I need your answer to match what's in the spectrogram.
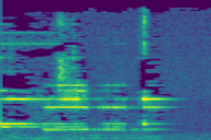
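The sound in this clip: An electronic voting bell rings in a parliament chamber: a steady, bright, sustained tone with strong overtones, shifting slightly partway through before fading out near the end, with no talk.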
